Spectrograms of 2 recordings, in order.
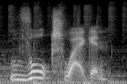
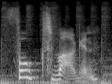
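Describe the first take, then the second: First: The word is said with an English pronunciation. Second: The word is said with a German pronunciation. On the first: "The way that most people would pronounce it" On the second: "the official German pronunciation is actually"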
